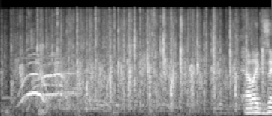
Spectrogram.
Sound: audience applauding and cheering

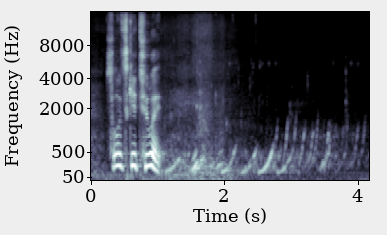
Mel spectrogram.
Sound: blorping and bubbling

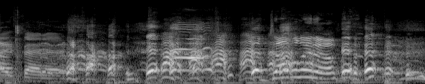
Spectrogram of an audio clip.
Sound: group laughing

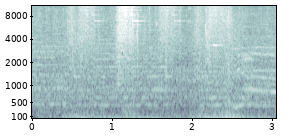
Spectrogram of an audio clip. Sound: screams

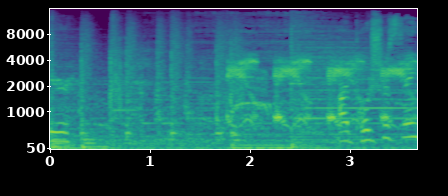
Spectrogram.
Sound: toy grunting

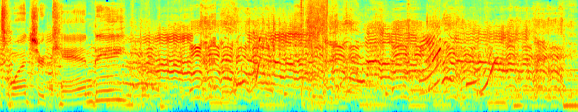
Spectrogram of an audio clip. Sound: laughing

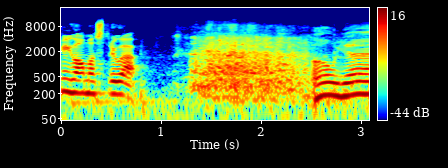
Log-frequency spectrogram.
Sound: audience laughing

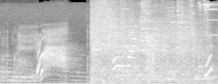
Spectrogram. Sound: crashes

